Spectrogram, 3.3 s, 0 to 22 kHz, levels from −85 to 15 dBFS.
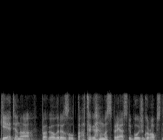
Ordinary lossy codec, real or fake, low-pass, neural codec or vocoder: Opus, 64 kbps; fake; 7.2 kHz; codec, 16 kHz, 0.8 kbps, ZipCodec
